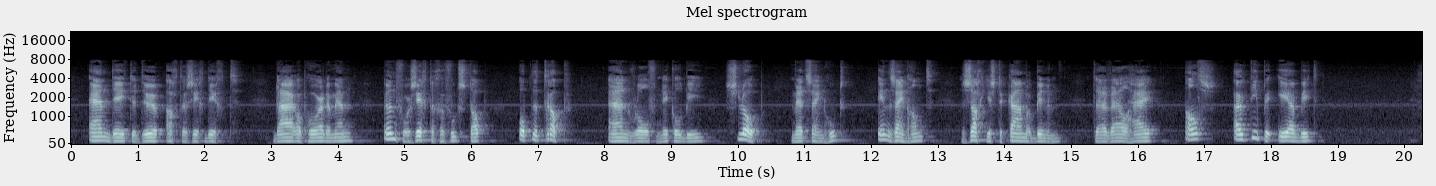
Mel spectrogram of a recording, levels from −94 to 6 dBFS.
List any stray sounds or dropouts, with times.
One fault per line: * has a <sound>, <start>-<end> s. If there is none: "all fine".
all fine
